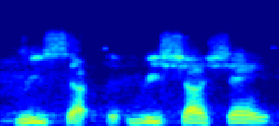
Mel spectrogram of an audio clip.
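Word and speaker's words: Risacher: can't still into it look his last name is pronounced re rash but we nickname him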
